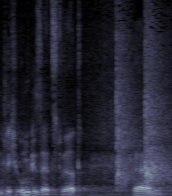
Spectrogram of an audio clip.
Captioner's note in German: Beifall Freie Demokraten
